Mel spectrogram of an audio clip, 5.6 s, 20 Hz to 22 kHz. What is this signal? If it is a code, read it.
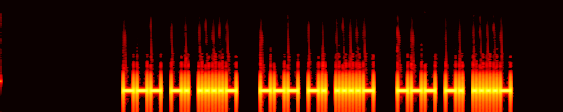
Morse code, heard as a keyed tone, about 34 wpm, 700 Hz. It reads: ON4 ON4 ON4
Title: Callsign Prefixes for Top 25 DXCC - Repeated 3x - 35wpm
